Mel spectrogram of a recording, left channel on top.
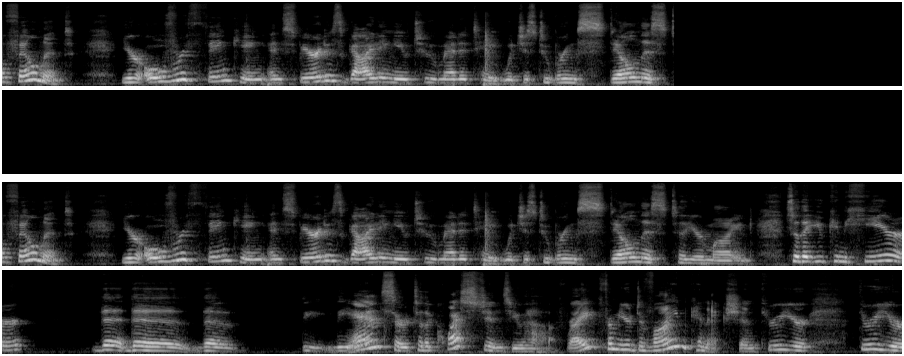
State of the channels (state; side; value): drops out; left; at 6.8 s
